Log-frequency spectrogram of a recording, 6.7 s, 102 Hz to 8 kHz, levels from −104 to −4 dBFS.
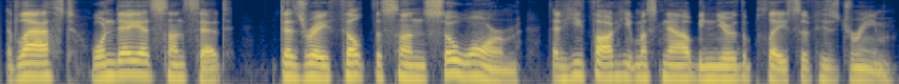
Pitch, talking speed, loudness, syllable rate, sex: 140 Hz, 220 wpm, -22 LUFS, 5.0 syllables/s, male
